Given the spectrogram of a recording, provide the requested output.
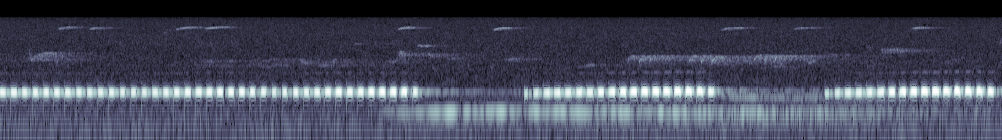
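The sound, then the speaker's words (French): A Tengmalm's owl (boreal owl) repeats its song: quick, evenly spaced hoots run together in three clear bursts with short pauses between, steady, with faint background chirps and no talking. “c'est une petite chouette boréale qui vit”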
